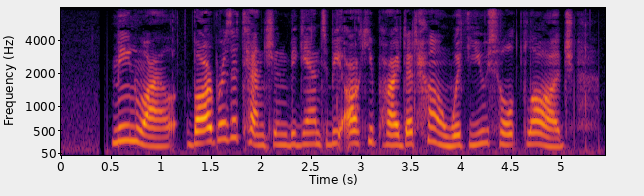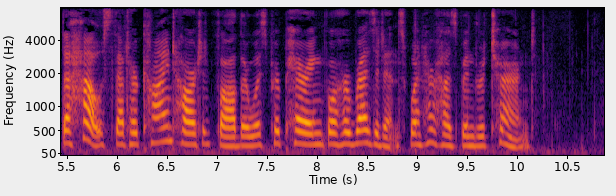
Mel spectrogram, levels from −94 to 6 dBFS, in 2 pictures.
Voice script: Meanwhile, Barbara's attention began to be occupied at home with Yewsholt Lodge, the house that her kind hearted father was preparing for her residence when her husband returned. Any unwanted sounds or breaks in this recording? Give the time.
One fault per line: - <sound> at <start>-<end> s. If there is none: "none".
none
